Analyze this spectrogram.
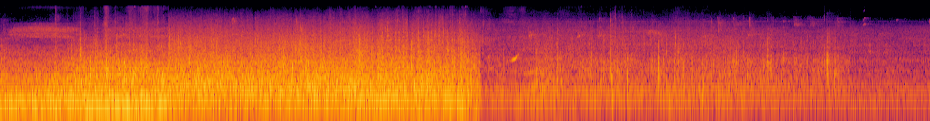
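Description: Car driving, with loud road and wind noise for about ten seconds that cuts off suddenly to a much quieter rumble with scattered small clicks as the car moves slowly along a dirt track.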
